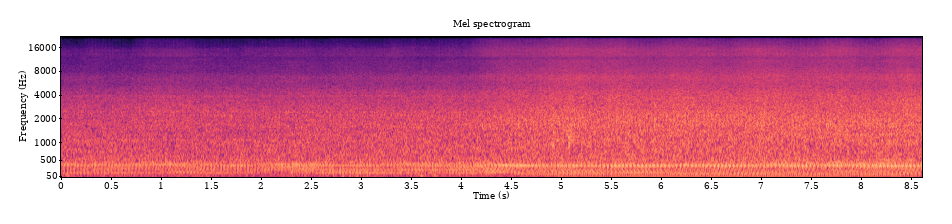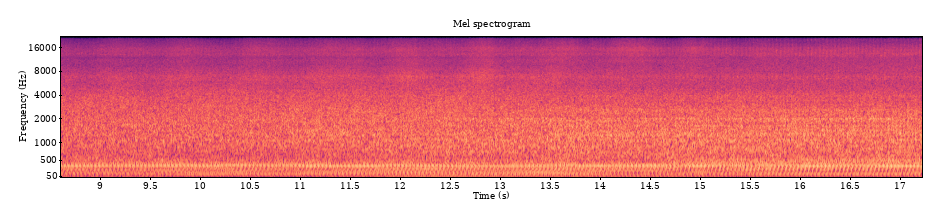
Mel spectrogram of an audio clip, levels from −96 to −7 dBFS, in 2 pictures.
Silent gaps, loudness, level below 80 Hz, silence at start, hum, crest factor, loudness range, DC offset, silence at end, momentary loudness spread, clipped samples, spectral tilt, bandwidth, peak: none; -18 LUFS; -40 dBFS; 0 s; none; 16 dB; 8 LU; under 0.1%; 0 s; 9 LU; under 0.1%; -3 dB/octave; over 20 kHz; -4 dBFS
